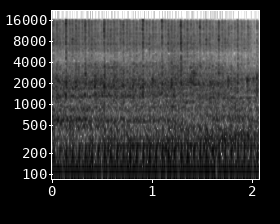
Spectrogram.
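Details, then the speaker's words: 1995 Mercury Villager that runs fine cold but falters warm, with its oxygen sensor stuck at 0.33 V, heard from underneath: steady low idle with a quick faint puffing tick from an exhaust leak. The oxygen sensor was found installed inverted. "de que trae una fuga en el escape se escuchan"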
